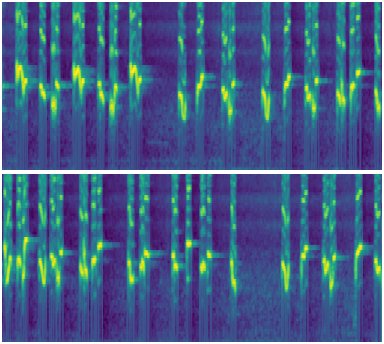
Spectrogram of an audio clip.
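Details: Trucukan (yellow-vented bulbul) calling in 'gacor' fashion as a lure for wild birds: repeated bouts of chattering, gurgling whistles, each bout a handful of quick notes, separated by short gaps over a faint hiss.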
